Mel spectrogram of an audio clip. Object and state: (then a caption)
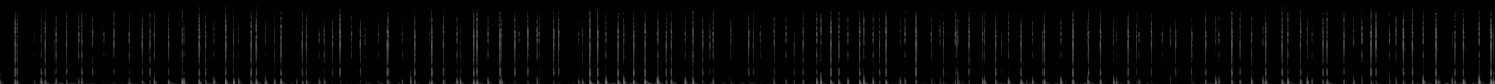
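Metal lid tapped with fingernails. Long manicured nails tap rapidly across the top of a flat, round, palm-sized gold-coloured metal lid or compact held between both hands. The result is a quiet, continuous stream of dry, bright clicks, each dying away almost instantly.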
